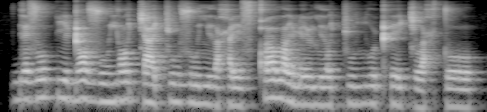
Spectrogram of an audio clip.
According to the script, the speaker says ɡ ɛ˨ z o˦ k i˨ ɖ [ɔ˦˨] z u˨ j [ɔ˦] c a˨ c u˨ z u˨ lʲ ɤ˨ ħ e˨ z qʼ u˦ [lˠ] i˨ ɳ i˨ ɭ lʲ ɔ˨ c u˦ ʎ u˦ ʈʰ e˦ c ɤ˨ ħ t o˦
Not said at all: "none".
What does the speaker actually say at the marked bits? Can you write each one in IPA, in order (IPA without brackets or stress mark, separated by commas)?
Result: ɔ˦˨, ɔ˦, lˠ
